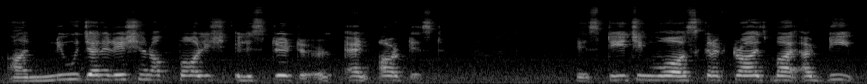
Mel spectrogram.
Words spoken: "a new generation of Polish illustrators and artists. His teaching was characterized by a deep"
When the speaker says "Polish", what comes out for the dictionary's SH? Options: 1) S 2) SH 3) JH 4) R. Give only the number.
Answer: 2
